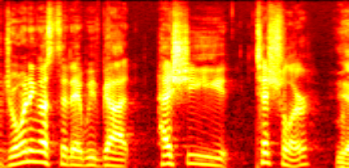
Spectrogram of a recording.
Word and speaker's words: Heshy Tischler: So joining us today, we've got Heshy Tischler. Yes.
